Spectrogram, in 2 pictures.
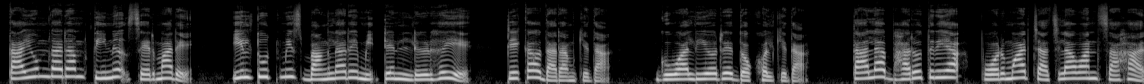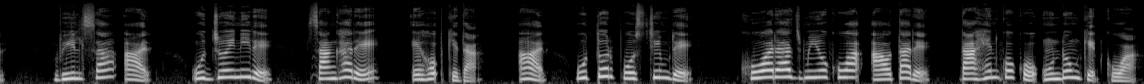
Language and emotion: Santali, neutral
